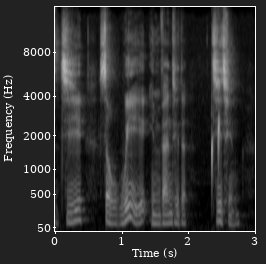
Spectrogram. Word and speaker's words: 基: signifier gay, c'est parce qu'en cantonais, il se prononce "gei1". C'est comme ça que ça a commencé. Mais en mandarin, on le prononce "jī".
